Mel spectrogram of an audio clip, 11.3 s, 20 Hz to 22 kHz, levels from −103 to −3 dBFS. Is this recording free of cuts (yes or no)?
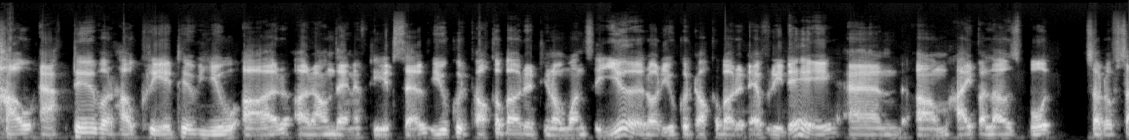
yes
